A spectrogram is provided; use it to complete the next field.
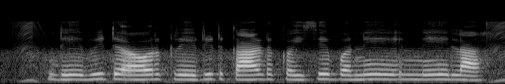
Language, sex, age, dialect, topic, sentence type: Bhojpuri, female, 25-30, Western, banking, question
